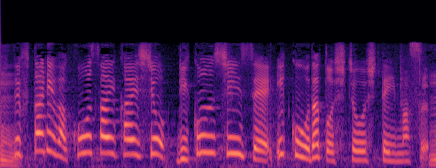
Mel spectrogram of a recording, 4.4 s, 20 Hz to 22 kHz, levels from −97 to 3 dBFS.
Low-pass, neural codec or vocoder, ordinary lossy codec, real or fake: none; none; none; real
